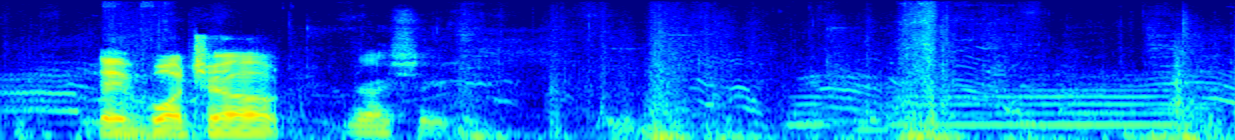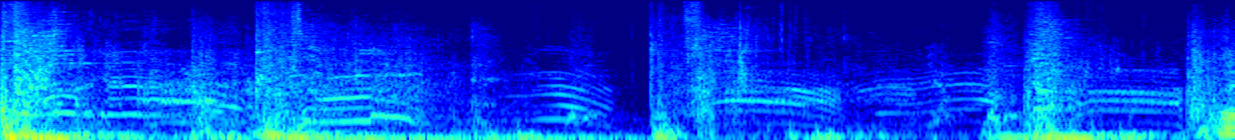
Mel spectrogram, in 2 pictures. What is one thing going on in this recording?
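Swords clash and strike with sharp metallic blows.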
